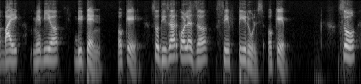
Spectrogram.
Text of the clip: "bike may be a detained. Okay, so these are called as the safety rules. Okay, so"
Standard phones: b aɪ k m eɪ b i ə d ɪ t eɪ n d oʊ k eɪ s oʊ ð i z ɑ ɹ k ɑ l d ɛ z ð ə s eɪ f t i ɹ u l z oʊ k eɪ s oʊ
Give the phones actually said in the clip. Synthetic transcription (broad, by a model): b aɪ k m eɪ b i ə d ɪ t eɪ n d oʊ k eɪ s oʊ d i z ɑ ɹ k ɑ l ɛ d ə s eɪ f t i ɹ u l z oʊ k eɪ s oʊ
